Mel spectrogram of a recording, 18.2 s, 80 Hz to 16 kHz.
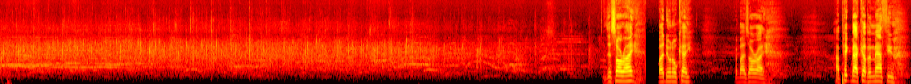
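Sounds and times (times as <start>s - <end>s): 
crowd of people clapping their hands: 0.0s - 12.4s
speech: 12.1s - 13.9s, 14.8s - 15.5s, 16.7s - 18.1s.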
